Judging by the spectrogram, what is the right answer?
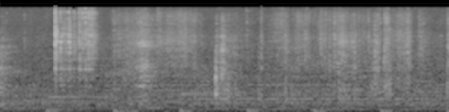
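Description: Paper and sticker sheets being handled and shuffled by hand: a short rustle about half a second in, then a few fainter rustles.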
